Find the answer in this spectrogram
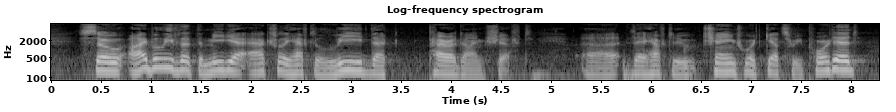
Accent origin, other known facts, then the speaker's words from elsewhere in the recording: California, United States; Thirdly, and of course I'm from California, so I would say this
